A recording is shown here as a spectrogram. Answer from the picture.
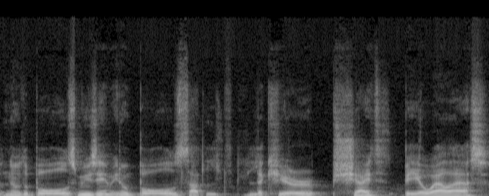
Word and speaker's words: Bols: You know Bowls, that liqueur shite. BOLS. It's spelled.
